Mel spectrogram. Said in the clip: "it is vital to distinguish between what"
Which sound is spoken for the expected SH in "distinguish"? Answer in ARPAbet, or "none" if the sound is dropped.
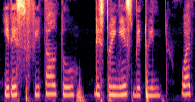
S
